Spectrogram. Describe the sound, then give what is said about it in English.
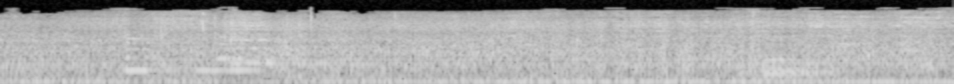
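A large fire truck engine idles and rumbles with a deep, steady drone as it backs into a fire station, joined by a brief horn-like toot early on and some background commotion. “Whoa. I think fire trucks are coming out.”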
